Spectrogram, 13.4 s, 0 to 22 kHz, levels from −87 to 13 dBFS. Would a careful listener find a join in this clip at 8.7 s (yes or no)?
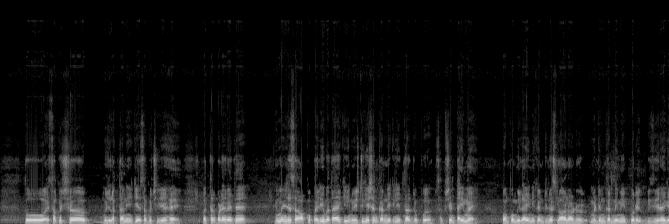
no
